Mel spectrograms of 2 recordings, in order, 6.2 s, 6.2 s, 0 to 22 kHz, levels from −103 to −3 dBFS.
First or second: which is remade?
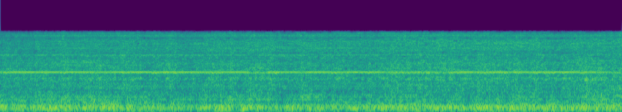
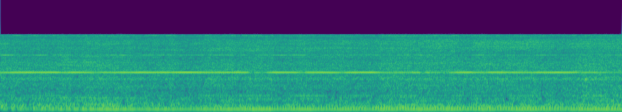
first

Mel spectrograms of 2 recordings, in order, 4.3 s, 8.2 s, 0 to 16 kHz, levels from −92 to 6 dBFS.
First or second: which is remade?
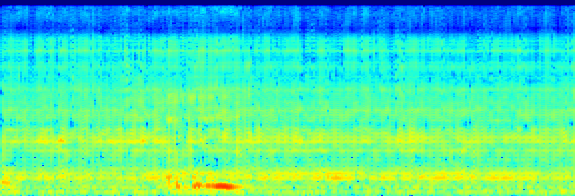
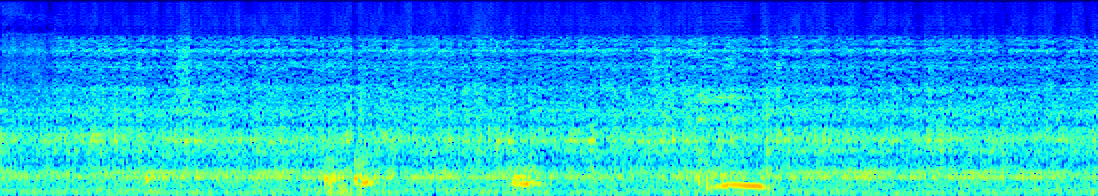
first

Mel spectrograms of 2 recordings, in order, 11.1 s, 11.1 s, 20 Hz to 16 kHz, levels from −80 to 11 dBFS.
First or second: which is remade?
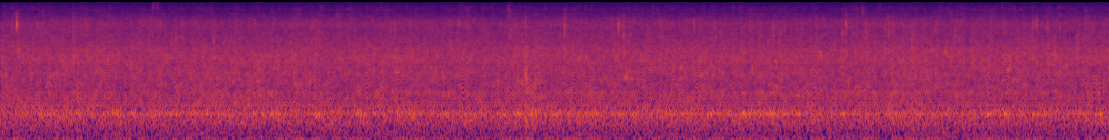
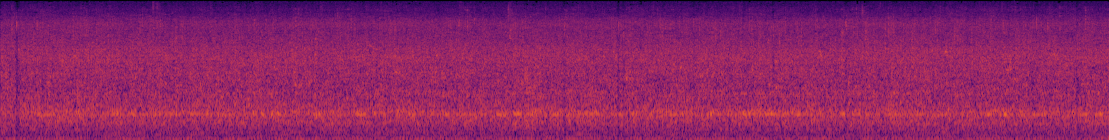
first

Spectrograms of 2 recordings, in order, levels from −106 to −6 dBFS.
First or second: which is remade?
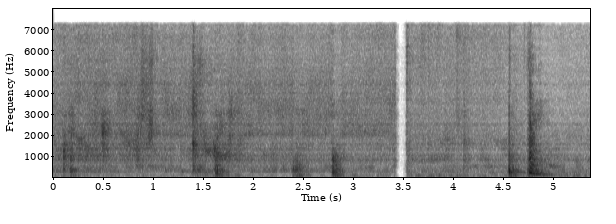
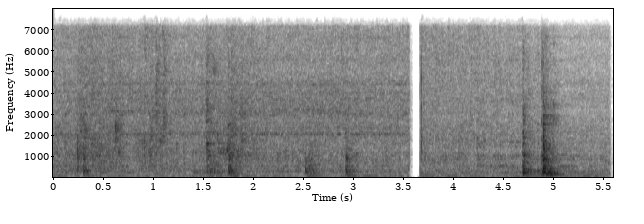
first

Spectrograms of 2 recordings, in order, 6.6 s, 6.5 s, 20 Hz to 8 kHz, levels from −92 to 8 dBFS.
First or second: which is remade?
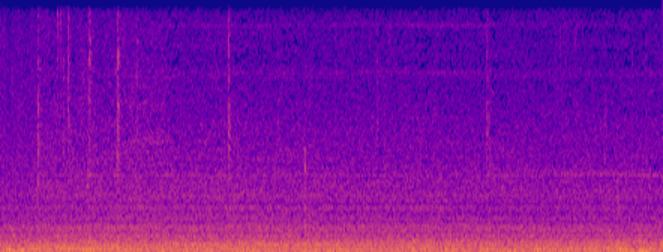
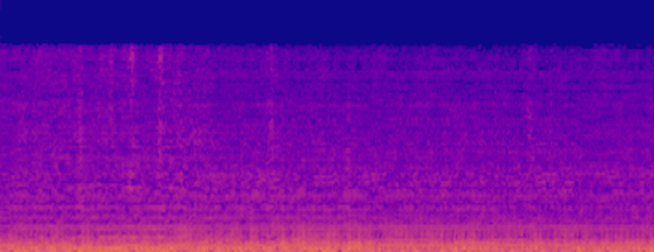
second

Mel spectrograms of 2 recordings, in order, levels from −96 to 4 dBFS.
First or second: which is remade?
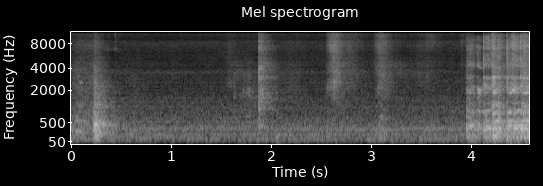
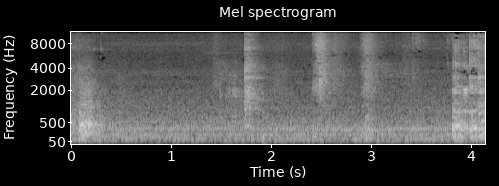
first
